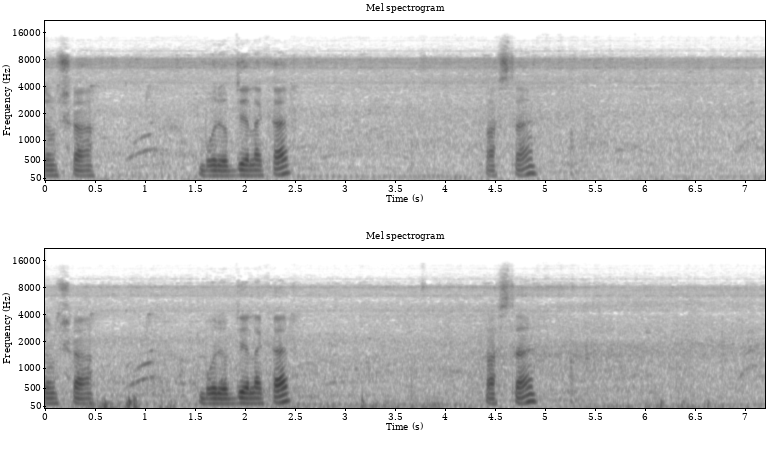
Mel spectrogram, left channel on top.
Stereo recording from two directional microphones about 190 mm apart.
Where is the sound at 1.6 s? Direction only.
25° left (ahead or behind).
